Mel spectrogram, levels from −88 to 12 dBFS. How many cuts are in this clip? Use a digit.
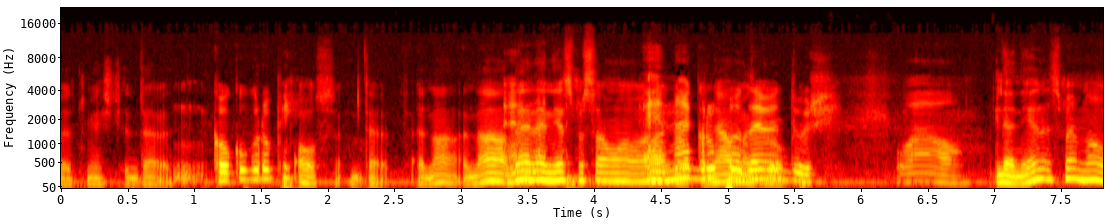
1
